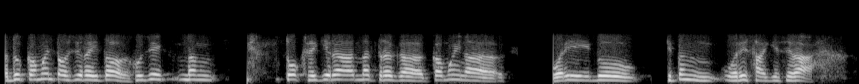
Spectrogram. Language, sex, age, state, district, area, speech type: Manipuri, male, 18-30, Manipur, Senapati, rural, conversation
